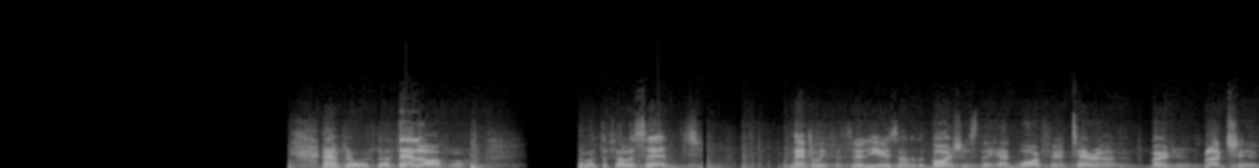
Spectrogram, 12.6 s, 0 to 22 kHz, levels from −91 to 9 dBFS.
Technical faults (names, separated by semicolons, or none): gap at a join of encoded pieces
